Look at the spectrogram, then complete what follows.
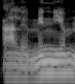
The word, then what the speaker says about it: aluminium: Canadian steel and aluminium yes I said aluminium that's how you say it after orario hikes us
